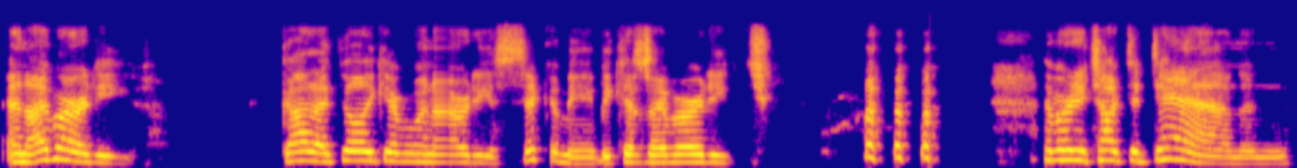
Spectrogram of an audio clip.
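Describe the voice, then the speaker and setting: A woman's voice: mid-range voice, moderate pace, pauses often, fairly bright tone. A woman hosting a casual conversation on a video call, chatty and full of fillers. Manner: chatty, lots of "like" and "you know". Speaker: host. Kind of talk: conversational interview.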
